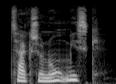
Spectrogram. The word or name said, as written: taksonomisk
